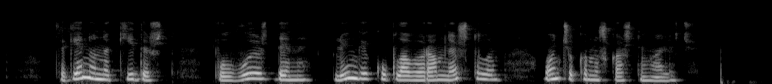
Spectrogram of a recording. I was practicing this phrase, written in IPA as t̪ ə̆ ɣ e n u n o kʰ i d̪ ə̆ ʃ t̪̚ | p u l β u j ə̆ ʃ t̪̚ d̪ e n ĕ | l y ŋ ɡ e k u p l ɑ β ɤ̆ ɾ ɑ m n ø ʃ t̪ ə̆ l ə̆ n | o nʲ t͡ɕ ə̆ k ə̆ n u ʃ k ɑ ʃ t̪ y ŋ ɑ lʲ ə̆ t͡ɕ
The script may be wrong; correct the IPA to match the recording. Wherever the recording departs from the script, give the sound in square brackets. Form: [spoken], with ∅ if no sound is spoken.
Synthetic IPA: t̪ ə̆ ɣ e n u n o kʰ i d̪ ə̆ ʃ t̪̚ | p u l β u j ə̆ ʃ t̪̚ d̪ e n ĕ | l y ŋ ɡ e k u p l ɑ β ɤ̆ ɾ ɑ m n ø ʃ t̪ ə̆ l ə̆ n | o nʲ t͡ɕ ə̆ k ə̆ n u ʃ k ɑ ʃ t̪ y ŋ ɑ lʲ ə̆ t͡ɕ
